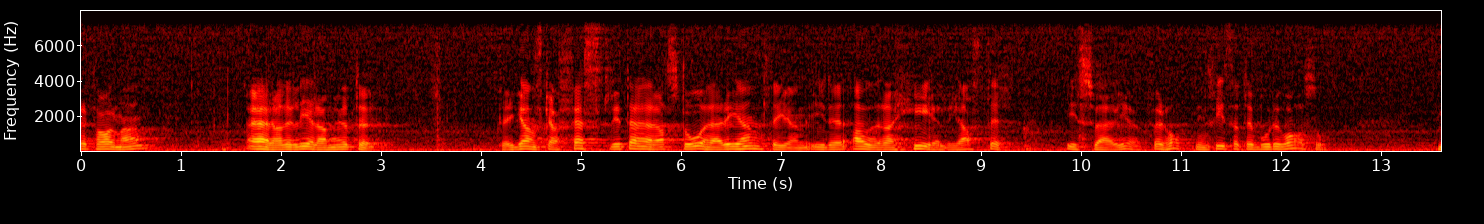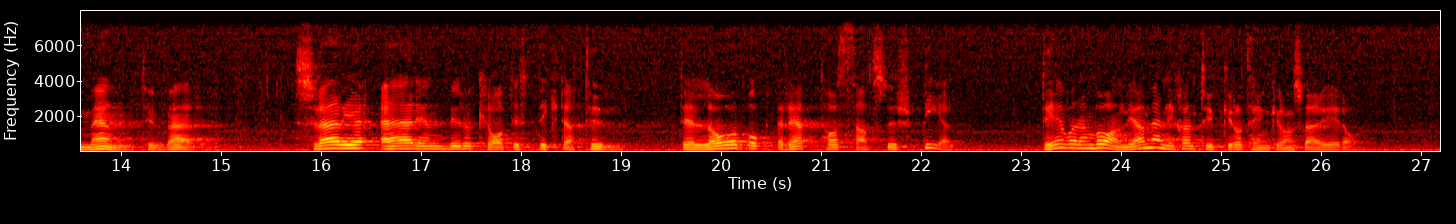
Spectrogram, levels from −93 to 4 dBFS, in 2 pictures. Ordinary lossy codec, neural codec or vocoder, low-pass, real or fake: none; codec, 16 kHz, 16 kbps, FreqCodec, larger model; 7.2 kHz; fake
